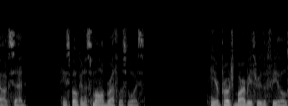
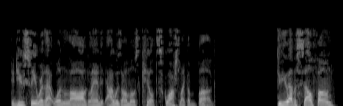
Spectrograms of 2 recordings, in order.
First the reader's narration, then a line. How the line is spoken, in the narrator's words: Barbie had to raise his voice to be heard over the furiously burning pulper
